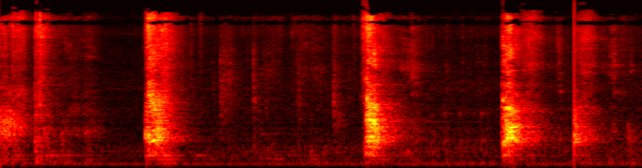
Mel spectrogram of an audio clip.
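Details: Bulldog barking at a gate in New York City; single sharp, loud barks spaced one to two seconds apart, five in all, with a quiet room behind.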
